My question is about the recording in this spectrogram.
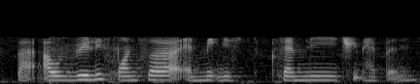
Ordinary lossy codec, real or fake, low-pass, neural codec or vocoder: MP3, 32 kbps; real; 3.6 kHz; none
